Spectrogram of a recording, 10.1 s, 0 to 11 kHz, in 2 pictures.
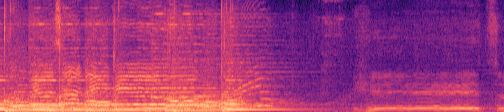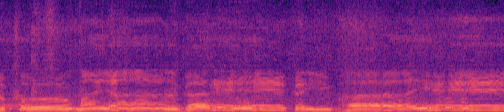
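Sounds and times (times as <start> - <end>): man singing folk song: 3.5 - 10.0.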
